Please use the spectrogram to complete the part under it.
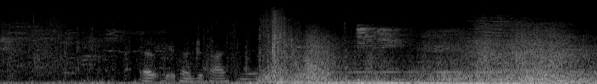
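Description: Footsteps run through tall grass.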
